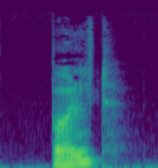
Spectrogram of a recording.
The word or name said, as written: bold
